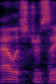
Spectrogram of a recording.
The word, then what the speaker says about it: Alicization: can't pronounce that subtitle. Alicization.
